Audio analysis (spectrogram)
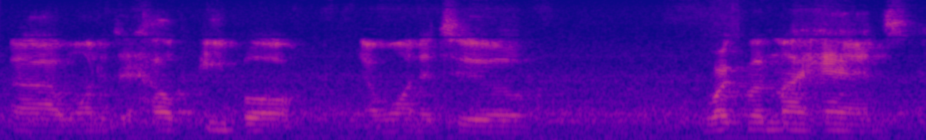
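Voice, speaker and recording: A man originally from Iran, raised later in the United States, speaks as a dentist giving an informal, explanatory online presentation to students, with hesitant pauses. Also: on the low side, level tone, muffled recording. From born and raised in Iran until age ten, then the United States. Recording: echoey room with clear background noise.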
